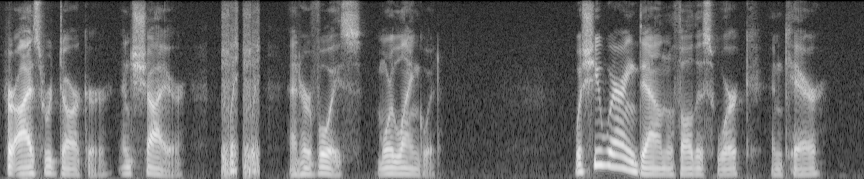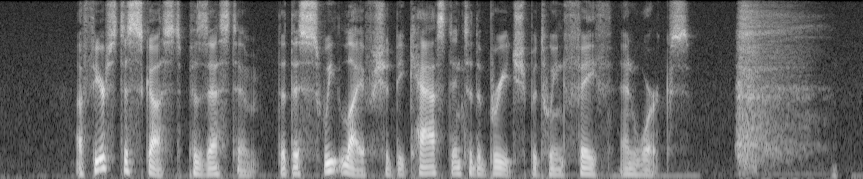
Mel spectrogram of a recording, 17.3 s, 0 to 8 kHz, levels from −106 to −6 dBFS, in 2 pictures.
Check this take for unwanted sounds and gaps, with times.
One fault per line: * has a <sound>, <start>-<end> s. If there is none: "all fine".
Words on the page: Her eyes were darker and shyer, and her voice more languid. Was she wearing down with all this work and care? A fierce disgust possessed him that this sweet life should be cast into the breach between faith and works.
* has a laugh, 2.2-2.6 s
* has a sigh, 16.0-17.0 s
